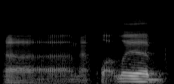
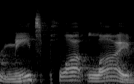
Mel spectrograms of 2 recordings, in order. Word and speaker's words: matplotlib: import Seaborn and import matplotlib. Okay. Or mateplotlib, depending on how you pronounce it.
